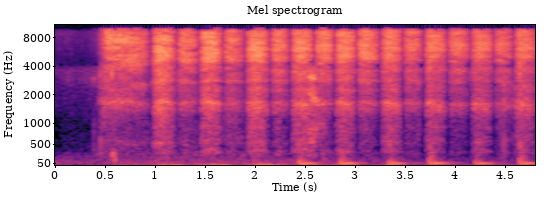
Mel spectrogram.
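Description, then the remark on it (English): A voice imitates someone running with rapid, heavy rhythmic panting, about a dozen sharp breathy huffs in steady succession, fairly loud, with no words spoken. “Also, what you got to do is like you got to do like sound effects, don't you? Like for like people running.”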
